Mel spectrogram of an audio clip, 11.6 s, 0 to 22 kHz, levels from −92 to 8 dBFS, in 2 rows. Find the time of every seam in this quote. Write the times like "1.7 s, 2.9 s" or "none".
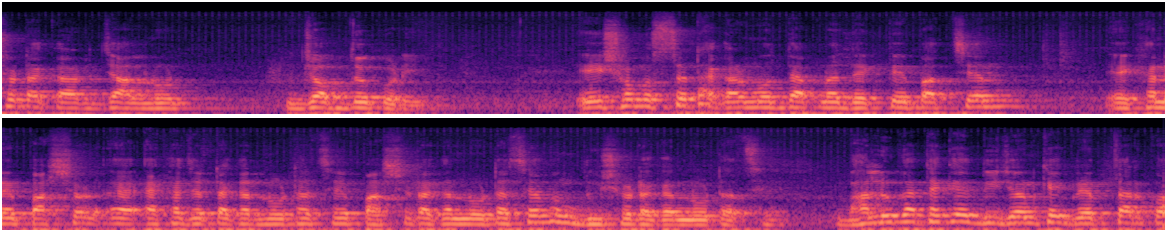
none

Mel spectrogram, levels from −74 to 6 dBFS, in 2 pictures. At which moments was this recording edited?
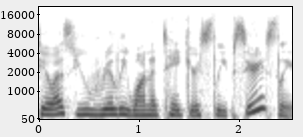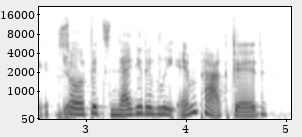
none

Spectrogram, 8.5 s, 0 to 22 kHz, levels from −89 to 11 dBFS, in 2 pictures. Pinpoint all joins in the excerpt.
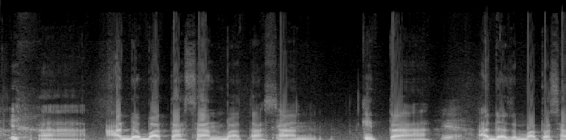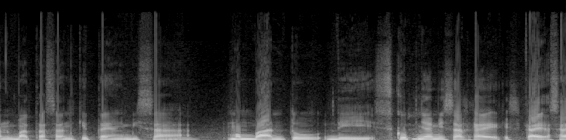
none

